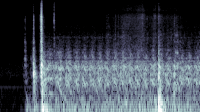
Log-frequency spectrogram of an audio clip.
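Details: Hard start on a VW Passat with BMM diesel engine: the starter cranks steadily for several seconds with a low uneven grind before the engine struggles to catch, extended cranking.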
